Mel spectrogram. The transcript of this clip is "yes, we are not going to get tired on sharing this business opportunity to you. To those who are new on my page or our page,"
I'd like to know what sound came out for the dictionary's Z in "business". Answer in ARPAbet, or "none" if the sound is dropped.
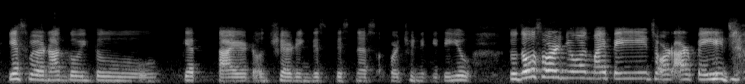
S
